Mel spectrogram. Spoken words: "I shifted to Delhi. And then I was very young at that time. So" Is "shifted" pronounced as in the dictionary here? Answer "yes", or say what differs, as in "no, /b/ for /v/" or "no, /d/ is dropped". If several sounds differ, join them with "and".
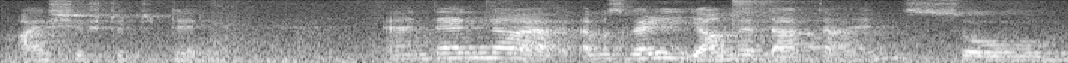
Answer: yes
